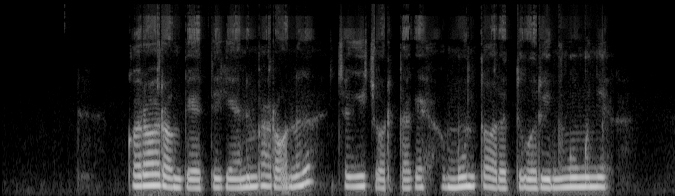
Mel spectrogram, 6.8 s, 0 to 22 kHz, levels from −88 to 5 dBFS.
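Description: Throughout the speech, the damage is plain. The sound is hoarse and muffled, with a rough, grainy top end. The likely cause is Opus compression in its hybrid mode, consistent with roughly 16 kbps. Content still reaches about 20.2 kHz.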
